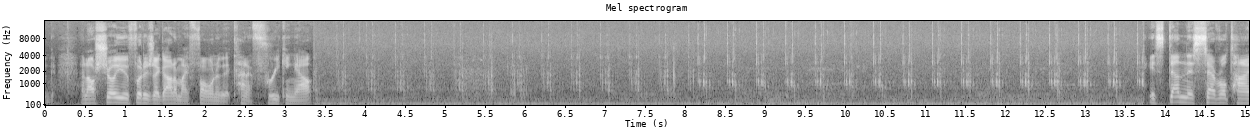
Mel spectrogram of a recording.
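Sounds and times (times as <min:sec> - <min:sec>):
low hum: 0:03.3 - 0:13.8
camera sensor ticking: 0:03.4 - 0:13.8.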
